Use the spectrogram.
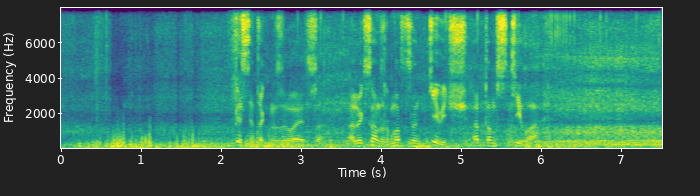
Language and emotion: Russian, positive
